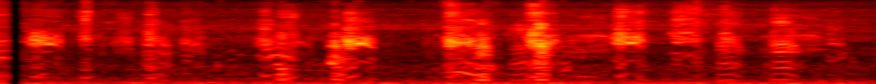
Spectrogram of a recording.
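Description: Ducks quacking, many short calls one after another.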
